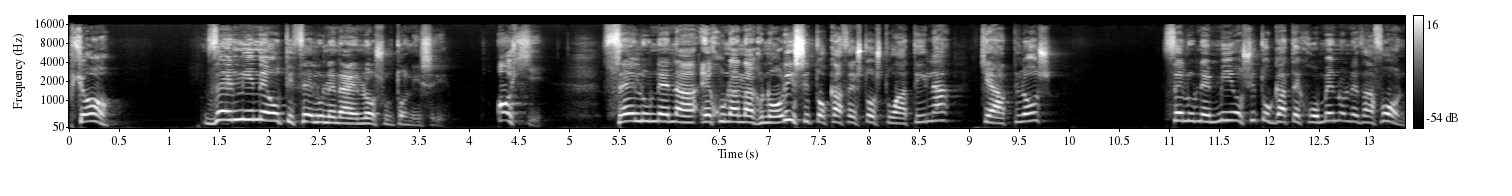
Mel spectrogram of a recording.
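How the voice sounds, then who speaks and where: The background stays quiet as a man talks very slowly. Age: 40s. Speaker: political commentator. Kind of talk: monologue commentary. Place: studio. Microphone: lapel.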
